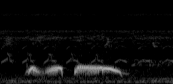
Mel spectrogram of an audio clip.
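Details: Spotted dove cooing during a luring session with a live decoy at a factory site: a soft two-part coo followed by a longer drawn-out, slightly wavering low coo, faint background hum.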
